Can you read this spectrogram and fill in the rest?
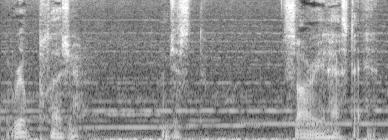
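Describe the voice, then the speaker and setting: Real deep guy being a kind soft santa, music behind. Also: moderate pace. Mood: gentle. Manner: gentle, warm-hearted. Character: kindly man playing Santa Claus. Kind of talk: radio drama acting.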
